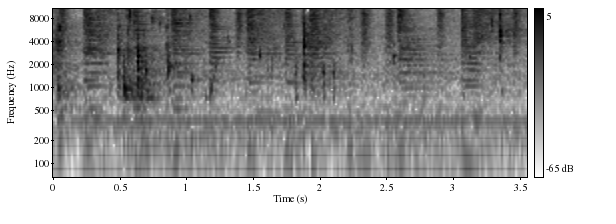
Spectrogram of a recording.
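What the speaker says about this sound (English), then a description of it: "what I'm looking for is about like maybe 2 to 3 drips a second" Water drips through knotted airline tubing into a tank to acclimate blue velvet shrimp, giving soft liquid drip and trickle sounds over a steady low hum with a faint background tone.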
